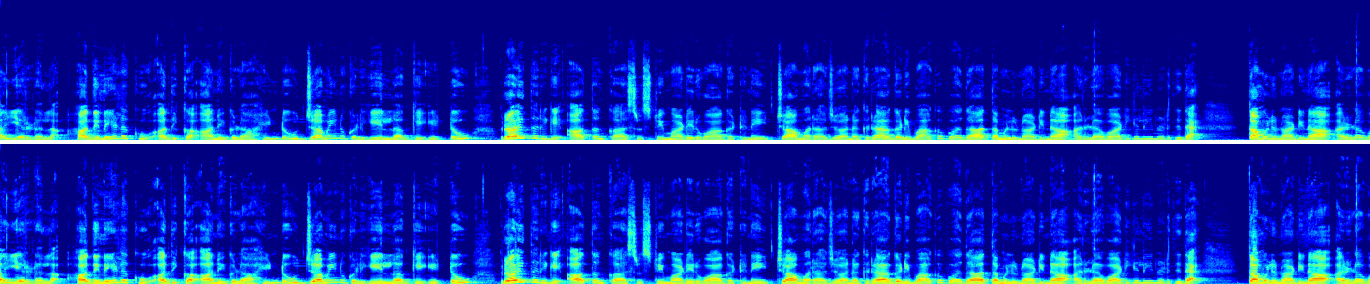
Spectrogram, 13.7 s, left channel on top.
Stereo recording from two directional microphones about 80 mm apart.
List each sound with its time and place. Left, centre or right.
0.0 s a woman's voice: right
